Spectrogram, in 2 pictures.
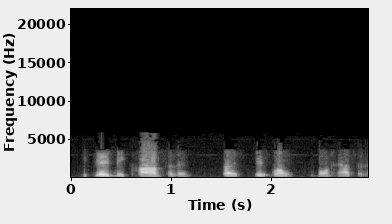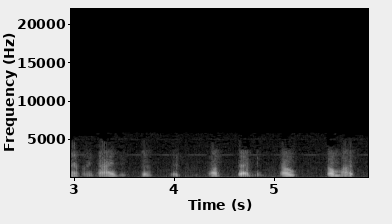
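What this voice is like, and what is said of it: New Jersey accent. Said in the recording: “this Jersey accent ... I love that Jersey accent”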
